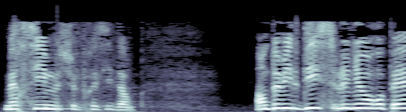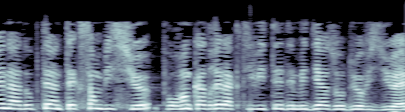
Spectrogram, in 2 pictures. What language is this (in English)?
French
